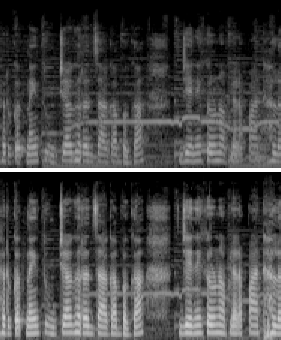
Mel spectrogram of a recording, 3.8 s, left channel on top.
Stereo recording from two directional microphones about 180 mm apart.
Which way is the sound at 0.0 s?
55° right (ahead or behind).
